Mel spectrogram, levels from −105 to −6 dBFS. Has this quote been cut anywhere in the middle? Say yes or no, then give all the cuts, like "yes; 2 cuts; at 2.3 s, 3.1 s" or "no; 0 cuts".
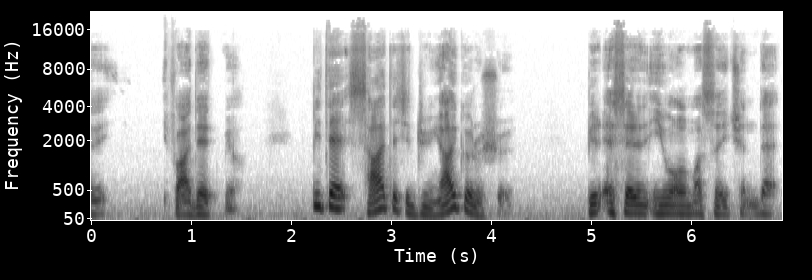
no; 0 cuts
